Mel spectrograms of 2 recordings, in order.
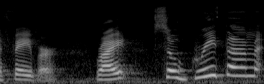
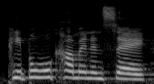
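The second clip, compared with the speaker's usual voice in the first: normal talking voice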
